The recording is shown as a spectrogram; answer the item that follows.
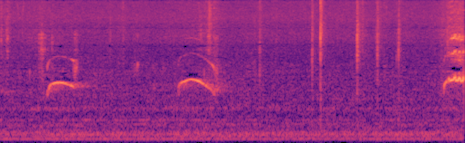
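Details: Ragdoll kittens at a home cattery in central Kansas, raised without cages: three thin, high, arching mews spaced roughly a second or more apart, with faint clicks and a steady low room hum beneath.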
